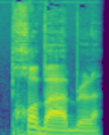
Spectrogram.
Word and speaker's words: probable: Là encore, on insiste en anglais sur la syllabe qui précède cette terminaison, donc « probable ». On frappe en quelque sorte sur cette syllabe « probable ».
